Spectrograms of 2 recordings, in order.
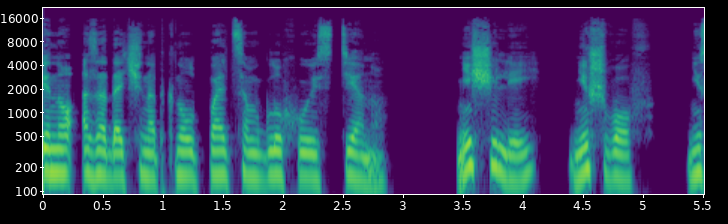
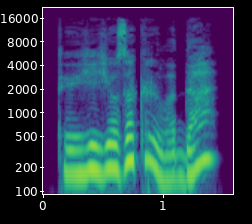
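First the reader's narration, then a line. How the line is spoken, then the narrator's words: Hissing exhale. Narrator (Russian): Свистяще выдохнул Кирино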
